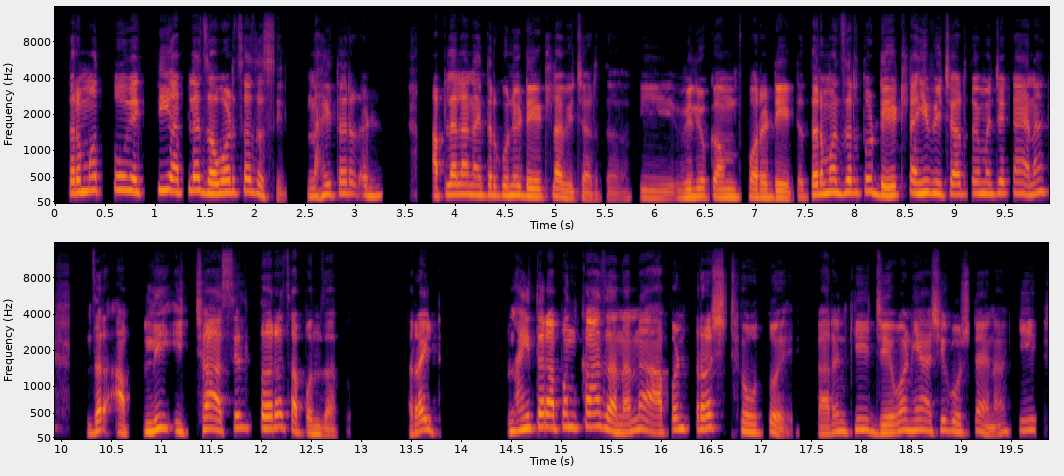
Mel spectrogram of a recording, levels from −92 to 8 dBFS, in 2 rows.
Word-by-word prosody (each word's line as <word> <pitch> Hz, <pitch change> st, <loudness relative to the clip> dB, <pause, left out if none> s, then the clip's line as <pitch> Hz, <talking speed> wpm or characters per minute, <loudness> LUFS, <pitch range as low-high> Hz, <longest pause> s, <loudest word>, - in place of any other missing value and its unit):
तर 210 Hz, -, +4 dB
मग 245 Hz, +3 st, +2 dB, 0.2 s
तो 260 Hz, -1 st, +2 dB
व्यक्ती 250 Hz, +2 st, +2 dB
आपल्या 240 Hz, +2 st, +2 dB
जवळचाच 215 Hz, +1 st, +3 dB
असेल. 145 Hz, -, -6 dB, 0.3 s
नाहीतर 180 Hz, +6 st, -2 dB, 0.8 s
आपल्याला, 180 Hz, +4 st, +2 dB
नाहीतर 170 Hz, -1 st, -1 dB
कुणी 170 Hz, 0 st, +2 dB
डेटला 145 Hz, -1 st, +2 dB
विचारतं 105 Hz, -2 st, -8 dB
की, 120 Hz, -2 st, -9 dB
will 135 Hz, +1 st, +3 dB
you 145 Hz, -, +1 dB
come 135 Hz, -1 st, +2 dB
for 135 Hz, -2 st, +1 dB
a -, -, +3 dB
date? 125 Hz, 0 st, +2 dB
तर 180 Hz, +1 st, +6 dB
मग, 215 Hz, +1 st, +3 dB
जर 220 Hz, +1 st, +1 dB
तो 235 Hz, -, 0 dB
डेटला 170 Hz, +5 st, +3 dB
ही 205 Hz, -, +6 dB
विचारतोय, 190 Hz, 0 st, -1 dB
म्हणजे 200 Hz, 0 st, -1 dB
काय 205 Hz, 0 st, -5 dB
आहे 185 Hz, -3 st, -1 dB
ना, 200 Hz, +5 st, -2 dB, 0.5 s
जर 180 Hz, -, +3 dB, 0.2 s
आपली 160 Hz, -, +2 dB, 0.2 s
इच्छा 155 Hz, +9 st, -1 dB
असेल, 230 Hz, +5 st, -3 dB, 0.2 s
तरच 225 Hz, +2 st, +2 dB
आपण 135 Hz, -4 st, -1 dB
जातो, 105 Hz, -3 st, -9 dB, 0.7 s
राइट? -, -, +1 dB, 0.7 s
नाहीतर 220 Hz, +7 st, +3 dB
आपण 235 Hz, +1 st, +3 dB
का 250 Hz, 0 st, +6 dB
जाणार 150 Hz, -5 st, +2 dB
ना? 205 Hz, +3 st, -1 dB
आपण 200 Hz, +9 st, -1 dB
ट्रस्ट 225 Hz, +3 st, 0 dB
ठेवतोय 150 Hz, -2 st, -1 dB, 0.3 s
कारण 145 Hz, +6 st, -2 dB
की 195 Hz, 0 st, 0 dB
जेवण 145 Hz, +7 st, +1 dB
ही 185 Hz, -, +1 dB
अशी 185 Hz, -1 st, -2 dB
गोष्ट 160 Hz, -2 st, -5 dB
आहे 155 Hz, -7 st, -3 dB
ना, 120 Hz, +5 st, -7 dB
की 180 Hz, +4 st, -6 dB
180 Hz, 170 wpm, -23 LUFS, 145-210 Hz, 0.8 s, तर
